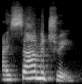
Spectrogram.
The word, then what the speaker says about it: isometry: makes sense all right isometry is a transformation that preserves the length and angle measure yes it rhymes with geometry isometry also called the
